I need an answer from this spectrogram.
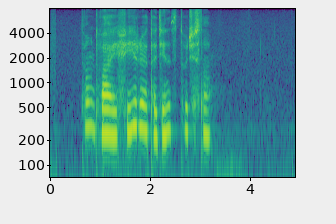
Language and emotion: Russian, neutral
